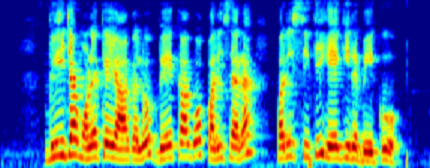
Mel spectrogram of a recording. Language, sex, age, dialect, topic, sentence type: Kannada, female, 31-35, Central, agriculture, question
